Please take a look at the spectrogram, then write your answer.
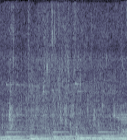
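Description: Pork frying in its own rendered fat for dinuguan, a steady, close, dense sizzle that holds level throughout with no talk.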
